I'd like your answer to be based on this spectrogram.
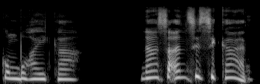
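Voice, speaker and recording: A woman narrator acts out a murderous male colonel coming undone in a dramatic storybook. He throws out desperate, growling threats at a raised pitch, in a very dry close sound. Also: a little slow, darkish tone, no room sound. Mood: frantic pleading.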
